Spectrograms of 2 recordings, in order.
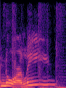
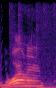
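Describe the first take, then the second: First: The city name is said the non-local way. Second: The city name is said the local way. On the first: "Some people say New Orleans" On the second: "The folks that are from New Orleans say New Orleans"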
